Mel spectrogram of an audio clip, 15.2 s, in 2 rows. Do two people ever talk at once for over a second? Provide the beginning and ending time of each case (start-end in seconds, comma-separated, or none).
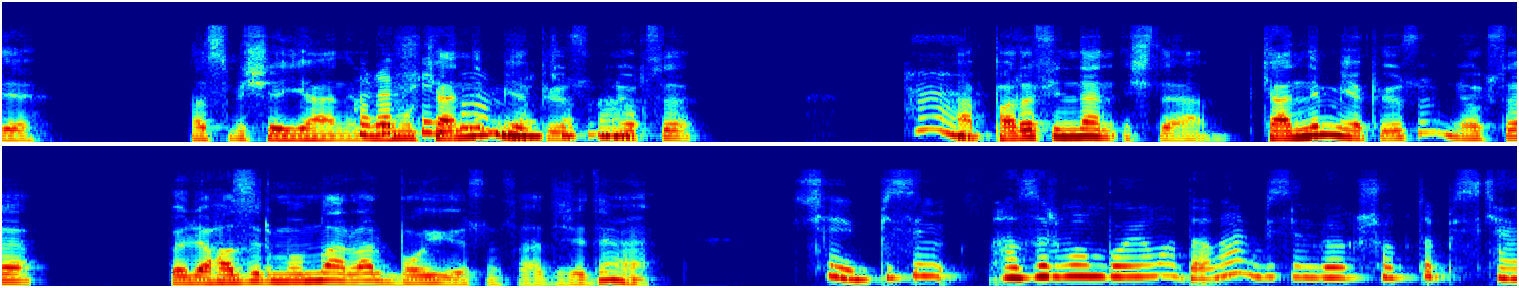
1.7-3.2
